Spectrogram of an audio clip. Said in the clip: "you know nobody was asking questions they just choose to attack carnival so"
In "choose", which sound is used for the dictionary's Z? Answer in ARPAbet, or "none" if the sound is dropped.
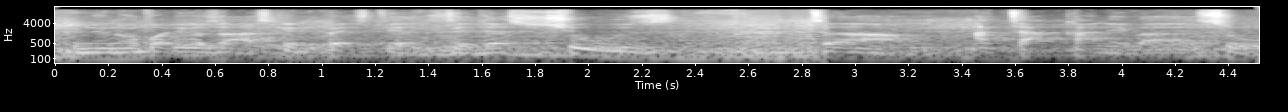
Z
